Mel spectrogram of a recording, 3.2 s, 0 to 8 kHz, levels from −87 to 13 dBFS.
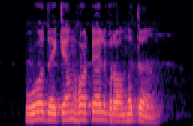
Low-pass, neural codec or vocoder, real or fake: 7.2 kHz; none; real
